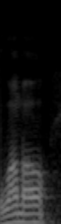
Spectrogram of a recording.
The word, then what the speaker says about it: Uomo: Bruce Gage is on Instagram, Miglio, D, Mario Uomo, MIGILIO, DIMARIO, UOMO, it's Italian name. MIGILIO, DIMARIO, like Mario, UOMO is Uomo, Mario Uomo, it's Italian, but spelled like you.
